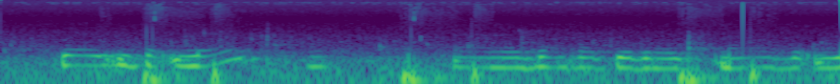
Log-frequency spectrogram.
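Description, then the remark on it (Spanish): Muffled, deep thumping of Catherine Gordon's heartbeat heard from inside her womb, with irregular low pulses under a murky, droning hum of tones resembling her voice filtered through water. “Desde ahí dentro puede oír su corazón, su respiración y por supuesto su voz.”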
